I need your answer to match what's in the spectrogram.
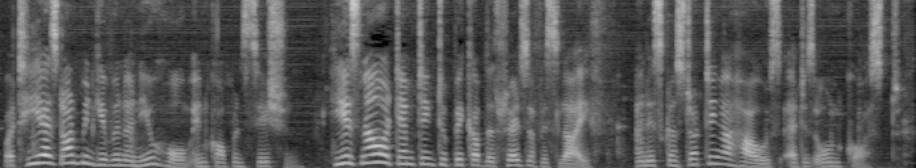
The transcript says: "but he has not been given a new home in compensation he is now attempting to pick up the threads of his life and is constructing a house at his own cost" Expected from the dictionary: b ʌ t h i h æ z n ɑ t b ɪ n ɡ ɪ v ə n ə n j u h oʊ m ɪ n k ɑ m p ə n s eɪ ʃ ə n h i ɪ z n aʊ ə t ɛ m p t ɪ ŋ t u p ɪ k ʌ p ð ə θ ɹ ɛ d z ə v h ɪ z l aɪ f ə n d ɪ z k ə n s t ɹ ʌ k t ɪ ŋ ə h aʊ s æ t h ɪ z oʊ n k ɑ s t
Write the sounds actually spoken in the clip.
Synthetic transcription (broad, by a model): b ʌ t h i h æ z n ɑ t b ɪ n ɡ ɪ v ə n ə n j u h oʊ m ɪ n k ɑ m p ə n s eɪ ʃ ə n h i ɪ z n aʊ ə t ɛ m p t ɪ ŋ t u p ɪ k ʌ p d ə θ ɹ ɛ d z ə v h ɪ z l aɪ f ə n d ɪ z k ə n s t ɹ ʌ k t ɪ ŋ ə h aʊ s æ t h ɪ z oʊ n k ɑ s t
